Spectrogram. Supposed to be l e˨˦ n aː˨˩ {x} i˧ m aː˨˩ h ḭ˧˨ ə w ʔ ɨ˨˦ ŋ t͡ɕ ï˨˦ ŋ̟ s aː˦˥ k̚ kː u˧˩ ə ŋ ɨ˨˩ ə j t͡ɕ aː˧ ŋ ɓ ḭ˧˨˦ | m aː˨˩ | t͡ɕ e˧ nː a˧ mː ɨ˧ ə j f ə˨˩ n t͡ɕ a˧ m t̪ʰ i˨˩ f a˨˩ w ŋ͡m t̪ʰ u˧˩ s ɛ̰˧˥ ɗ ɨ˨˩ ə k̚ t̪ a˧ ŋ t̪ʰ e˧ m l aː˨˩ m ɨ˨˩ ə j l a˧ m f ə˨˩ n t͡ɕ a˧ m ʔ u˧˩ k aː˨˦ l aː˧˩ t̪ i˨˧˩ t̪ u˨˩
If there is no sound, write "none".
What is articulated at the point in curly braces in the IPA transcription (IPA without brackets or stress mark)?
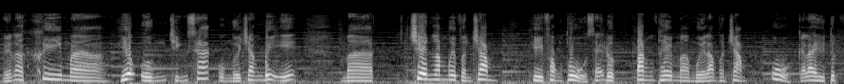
x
